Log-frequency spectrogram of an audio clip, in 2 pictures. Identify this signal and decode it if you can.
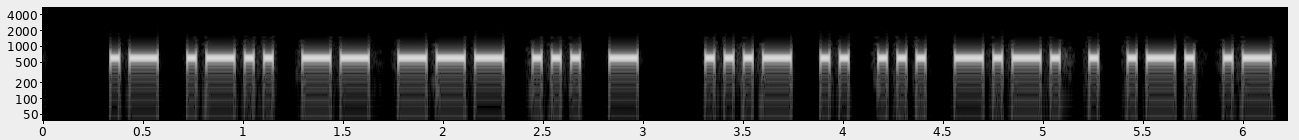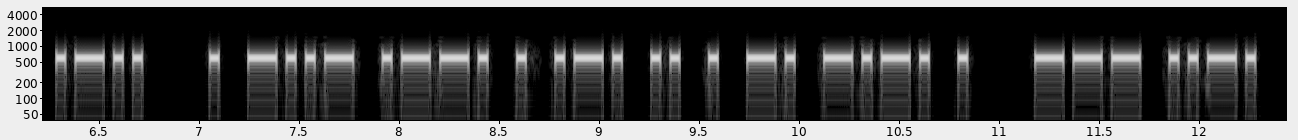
Morse code, heard as a keyed tone, about 25 wpm, 600 Hz. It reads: ALMOST VISCERAL EXPERIENCE OF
